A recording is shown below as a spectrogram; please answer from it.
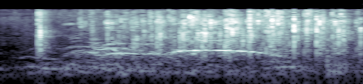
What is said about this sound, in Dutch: Ja, klap maar hard, anders ga ik nog een keer hetzelfde verhaal doen.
